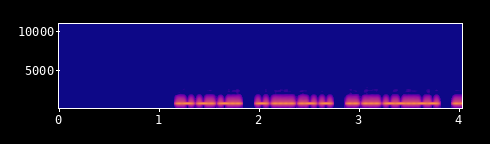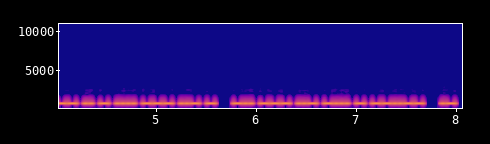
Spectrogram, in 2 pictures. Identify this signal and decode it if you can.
Morse code, heard as a keyed tone, about 44 wpm, 700 Hz. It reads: AND THAT IS, WITHOUT DOUBT, A
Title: Sentences from Top 1500 Words 45wpm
